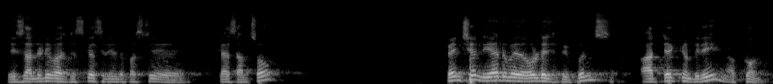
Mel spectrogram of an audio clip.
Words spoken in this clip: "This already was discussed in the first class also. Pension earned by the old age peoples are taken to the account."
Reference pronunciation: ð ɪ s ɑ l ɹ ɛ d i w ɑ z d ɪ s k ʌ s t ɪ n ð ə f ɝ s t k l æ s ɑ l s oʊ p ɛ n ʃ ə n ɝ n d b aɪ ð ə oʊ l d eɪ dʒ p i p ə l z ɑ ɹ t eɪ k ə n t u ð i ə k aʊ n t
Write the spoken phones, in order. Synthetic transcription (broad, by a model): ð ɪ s ɑ l ɹ ɛ d i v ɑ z d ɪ s k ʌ s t ɪ n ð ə f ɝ s t k l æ s ɑ l s oʊ p ɛ n ʃ ə n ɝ d b aɪ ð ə oʊ l d eɪ dʒ p i p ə l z ɑ ɹ t eɪ k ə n t u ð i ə k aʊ n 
